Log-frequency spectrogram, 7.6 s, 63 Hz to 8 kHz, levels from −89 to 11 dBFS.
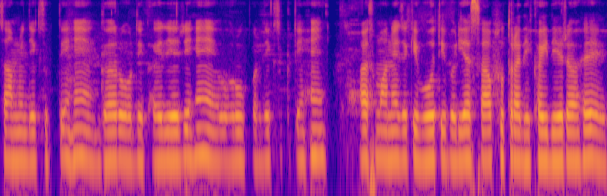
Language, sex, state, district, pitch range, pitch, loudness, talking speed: Hindi, male, Rajasthan, Bikaner, 150-160 Hz, 155 Hz, -18 LUFS, 215 wpm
